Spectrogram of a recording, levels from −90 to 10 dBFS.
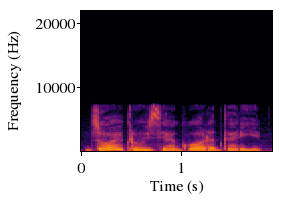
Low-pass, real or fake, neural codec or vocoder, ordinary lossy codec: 7.2 kHz; real; none; none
